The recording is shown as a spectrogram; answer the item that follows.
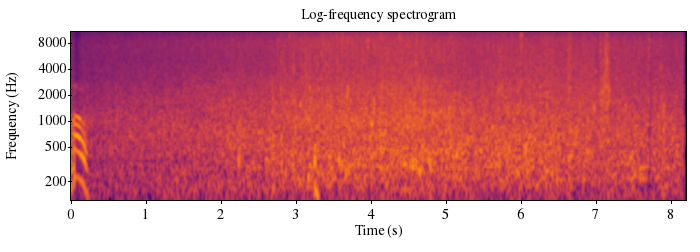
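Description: Shallow rocky forest stream running over stones: a steady rush of water that grows a little louder a couple of seconds in.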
